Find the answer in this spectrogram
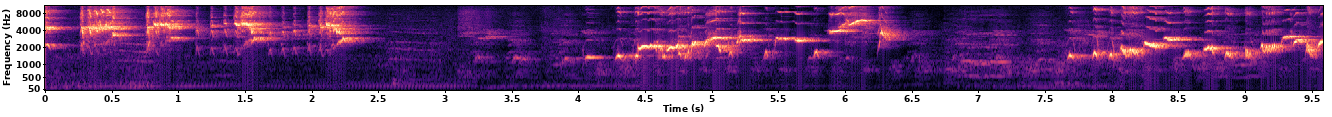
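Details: A White-rumped shama gives kretekan and tembakan to stir other shamas into song: buzzy high phrases at first, then long, varied runs of lower whistled notes stepping up and down; faint low hum.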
